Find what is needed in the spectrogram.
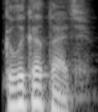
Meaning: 1. to bubble, to boil 2. to boil
- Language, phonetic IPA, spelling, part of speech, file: Russian, [kɫəkɐˈtatʲ], клокотать, verb, Ru-клокотать.ogg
